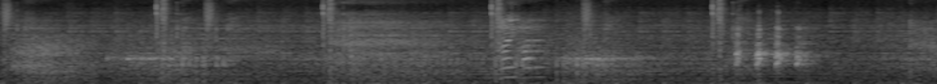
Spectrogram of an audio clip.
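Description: Clucking chicken-like calls from a bowling scene in a game come in several short bursts over a steady background bed, with a louder cluster of sharp squawks near the end.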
